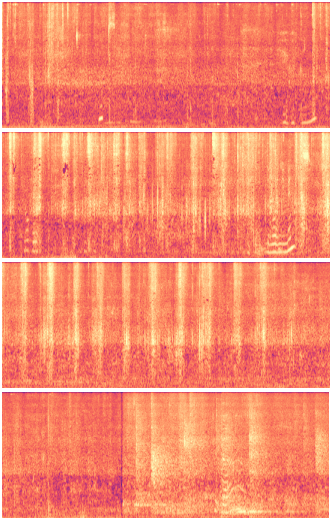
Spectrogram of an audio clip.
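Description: Footsteps walking at a steady pace on a garden path, with wind rumbling on the microphone.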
